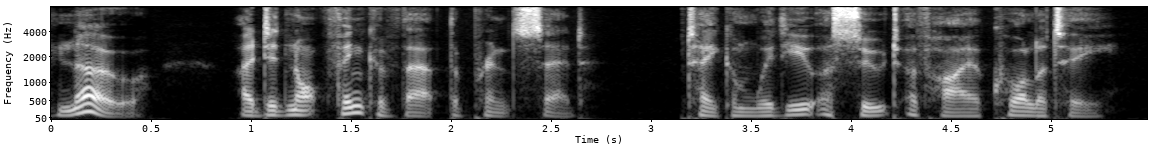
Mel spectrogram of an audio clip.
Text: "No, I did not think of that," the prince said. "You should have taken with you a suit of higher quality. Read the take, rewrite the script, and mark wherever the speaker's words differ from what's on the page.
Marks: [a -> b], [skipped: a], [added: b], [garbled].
"No, I did not think of that," the prince said. [skipped: "You should have] taken with you a suit of higher quality.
